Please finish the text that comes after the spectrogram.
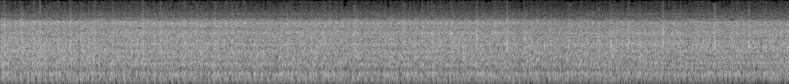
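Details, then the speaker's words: Hero Pleasure scooter at idle, plug cleaned, carburetor mixture screw turned slowly to find the fastest-idle point for mileage setting: busy, even buzz creeping up slowly in speed as idle rises. "आप देख रहे कि धीमे धीमे इसकी इसका accelerator जो है बढ़ रहा है"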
